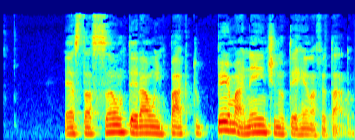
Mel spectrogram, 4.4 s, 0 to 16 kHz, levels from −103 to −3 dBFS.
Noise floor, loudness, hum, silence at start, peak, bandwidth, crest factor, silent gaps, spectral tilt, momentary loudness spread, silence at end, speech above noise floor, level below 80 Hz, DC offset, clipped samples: -73 dBFS; -22 LUFS; none; 0.8 s; -8 dBFS; 11.5 kHz; 14 dB; none; -5.5 dB/octave; 10 LU; 0 s; 51 dB; -56 dBFS; under 0.1%; under 0.1%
